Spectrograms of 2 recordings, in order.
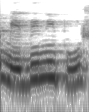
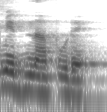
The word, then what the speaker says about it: মেদিনীপুর: রায়কে রে, দত্তকে দত্ত, বা কোনো জায়গার নাম, জায়গাটা মেদিনীপুর সুন্দর করে লেখা আছে, কিন্তু কেউ স্টেশনে নেমে উচ্চারণ করলেন চলে এসেছি মিদনাপুরে। এই যে মিদনাপুর, মেদিনীপুর না বলে তারা একটু ইংরেজি ঘেঁষা উচ্চারণ করছেন, সেটা 21 শতকেও অব্যাহত রয়েছে।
